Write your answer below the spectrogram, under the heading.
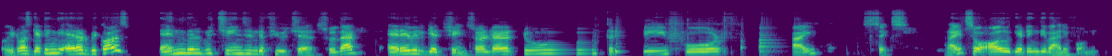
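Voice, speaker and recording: A man's voice: fairly high pitch, moderate pace, a little mellow, no room sound, dull audio, faint music behind. A man teaching a coding lesson, talking through each line as he types, repeating himself and calling the viewers "guys". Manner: talks through code as he types, many repeats, says "guys" and "sir". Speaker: programming instructor. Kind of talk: screen-recorded coding tutorial.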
